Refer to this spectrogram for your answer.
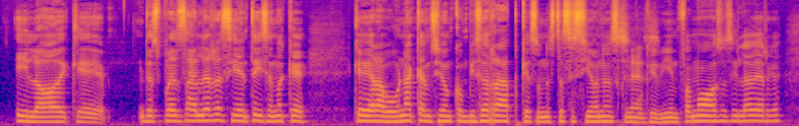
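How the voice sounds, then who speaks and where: A man speaks at a fairly quick pace with a dark, mellow tone, a monotone, flat intonation and a fairly high pitch. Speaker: podcast co-host. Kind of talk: casual chat.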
